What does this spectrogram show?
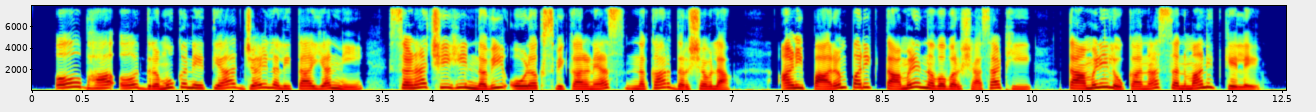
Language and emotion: Marathi, neutral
